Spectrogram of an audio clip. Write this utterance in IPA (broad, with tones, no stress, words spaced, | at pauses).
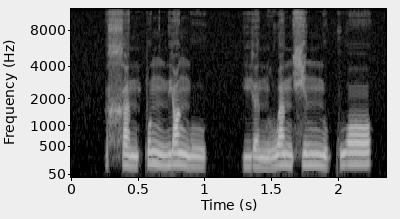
xa˨˩n pɤ˥˨ŋn̪jɑ˥˨ŋu˥˨ | jɛ˨˩nlwa˥˨nɕi˦nn̪u˨˩ kwɔ˦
